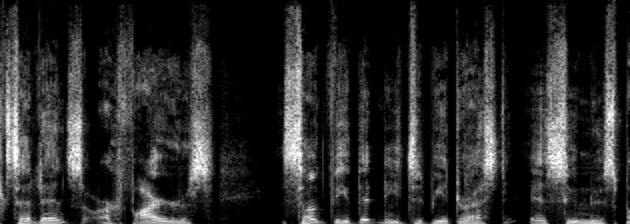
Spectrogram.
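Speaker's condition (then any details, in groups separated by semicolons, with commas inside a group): Spinocerebellar ataxia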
